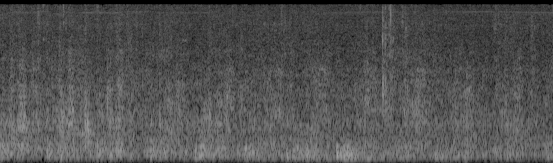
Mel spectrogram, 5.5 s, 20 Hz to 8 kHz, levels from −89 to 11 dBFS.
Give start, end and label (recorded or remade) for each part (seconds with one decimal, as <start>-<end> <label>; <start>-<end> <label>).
0.0-5.5 recorded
